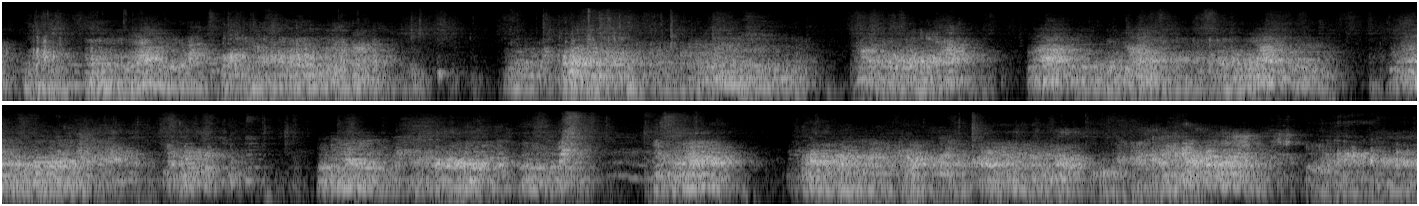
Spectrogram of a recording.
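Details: Hoagie and Rubin, eight-week-old puppy brothers in foster care with the Animal Rescue League of Boston, growling steadily during tug-of-war play with a stuffed toy, harsh throaty bursts broken by brief pauses, an occasional yip.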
